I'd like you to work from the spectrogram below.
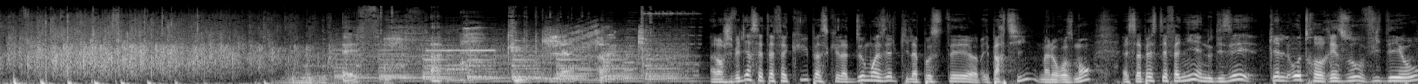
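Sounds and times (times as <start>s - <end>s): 
crowd applauding: 0.0s - 6.4s
short musical jingle: 2.8s - 7.2s
speech: 3.4s - 4.3s, 7.1s - 14.1s.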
